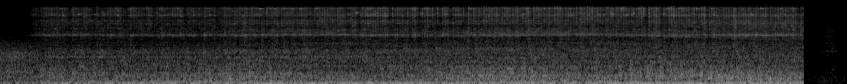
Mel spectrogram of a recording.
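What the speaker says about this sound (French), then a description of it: "je pourrais actionner mes moteurs" Electric motors drive the arms of a trailer tarp system with a steady, even hum and faint rattle, running continuously for about eight seconds before cutting off abruptly, with no talk over it.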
